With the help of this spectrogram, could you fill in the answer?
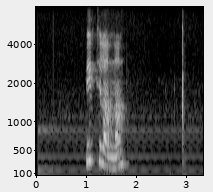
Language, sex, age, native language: Icelandic, female, 60-69, Icelandic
